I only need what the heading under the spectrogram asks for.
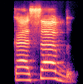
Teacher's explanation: dibaca jelas qalqalahnya tetapi dengan tidak berjedah. · hanya membentuk makharijul huruf ba, kemudian dinormalkan karena dia sukun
